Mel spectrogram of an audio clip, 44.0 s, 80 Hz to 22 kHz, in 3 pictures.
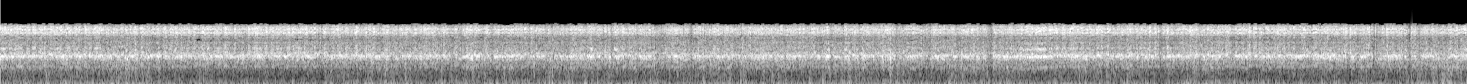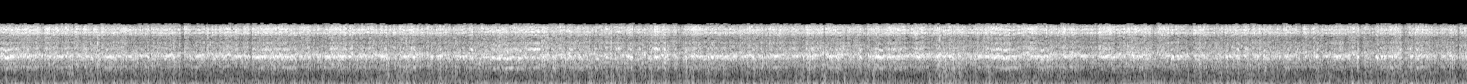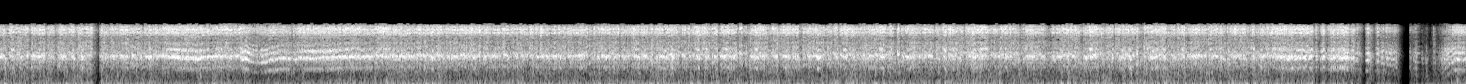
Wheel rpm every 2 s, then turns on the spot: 230, 230, 230, 230, 230, 230, 230, 230, 230, 230, 230, 230, 230, 240, 230, 230, 210, 240, 230, 230, 230, 160.
none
